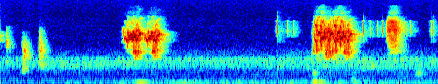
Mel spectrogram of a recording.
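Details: Budgerigar calls: a few faint short chirps, then brief buzzy, grating bursts set apart by silence, with scattered tiny clicks between them.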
